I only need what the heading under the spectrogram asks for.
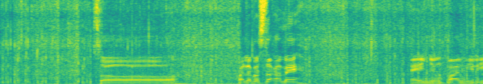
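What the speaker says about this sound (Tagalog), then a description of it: "Tuloy-tuloy pa rin ang pagbuhos, lalo pang lumalakas." Heavy rain pours steadily at the Dinosaur Island park, a dense, unbroken roar that lasts the whole stretch while people talk close by over it.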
